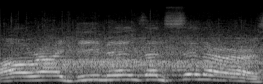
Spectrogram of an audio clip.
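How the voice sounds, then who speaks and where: Noticeable background noise surrounds a man speaking at a very slow pace. His pitch is high. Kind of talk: stand-up storytelling with character voices. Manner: animated, comedic, doing exaggerated grandfather voice.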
